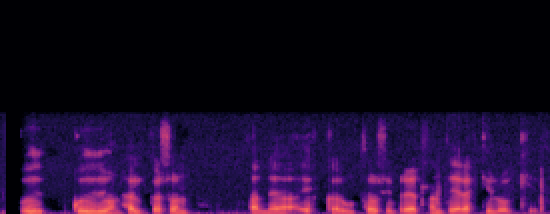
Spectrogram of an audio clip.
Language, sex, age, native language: Icelandic, male, 50-59, Icelandic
